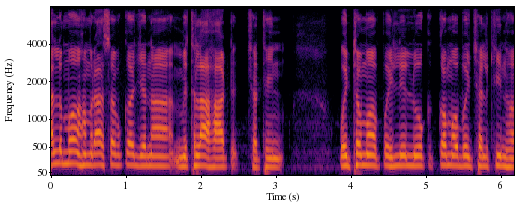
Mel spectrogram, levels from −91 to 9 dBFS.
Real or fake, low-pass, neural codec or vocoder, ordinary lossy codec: real; none; none; none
